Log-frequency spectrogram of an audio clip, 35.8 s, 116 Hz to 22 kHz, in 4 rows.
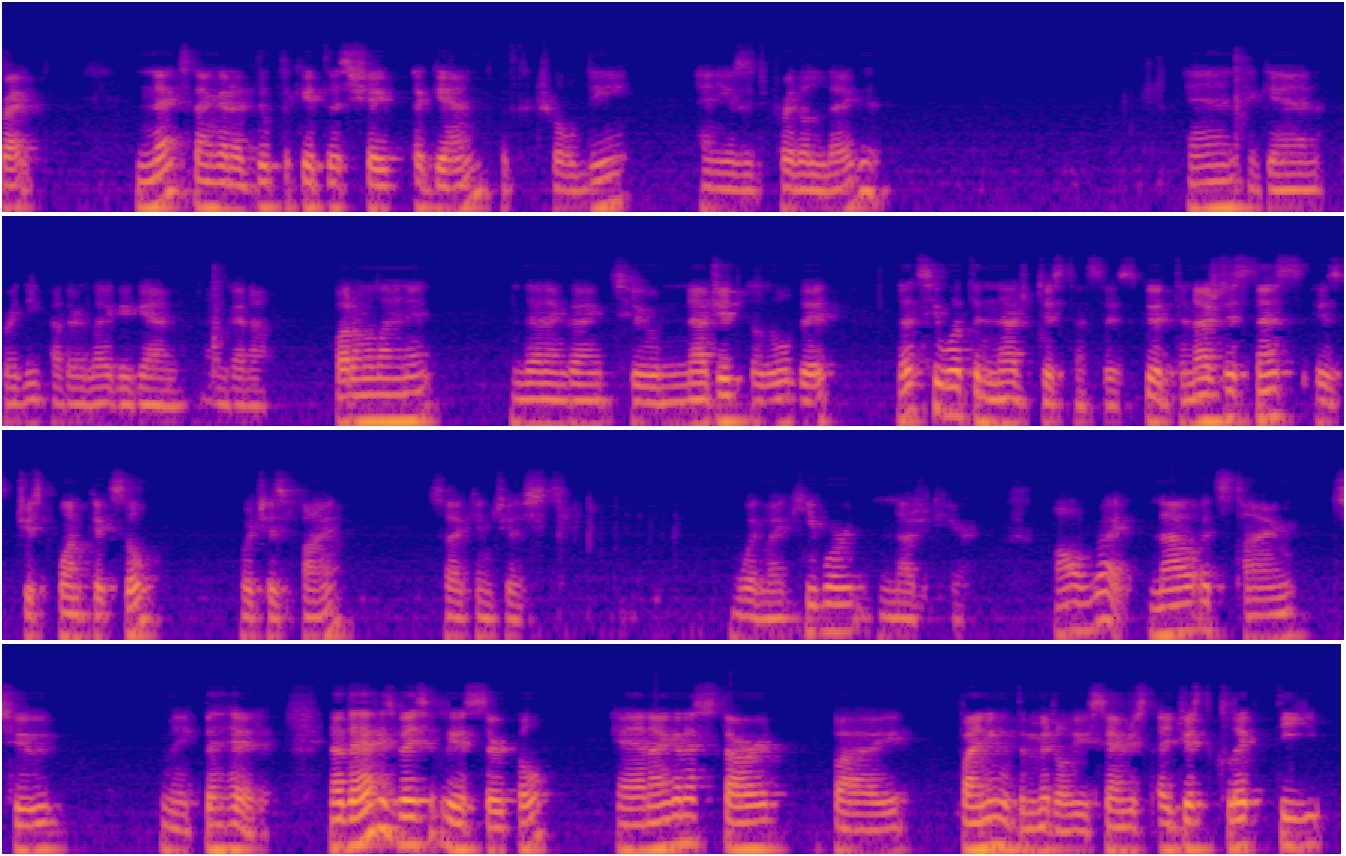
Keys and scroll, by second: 2.6 ctrl+d, 7.4 ctrl+d, 10.5 b.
